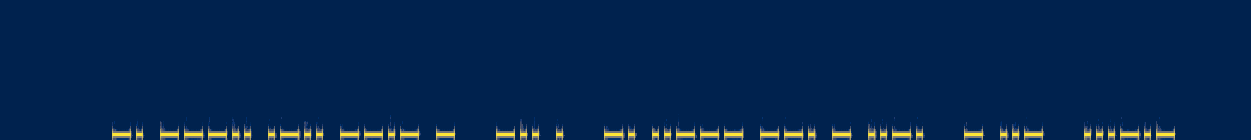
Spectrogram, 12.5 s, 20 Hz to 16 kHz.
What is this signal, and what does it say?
Morse code, heard as a keyed tone, about 20 wpm, 700 Hz. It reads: N8LQT DE N2GTF TU <SK>
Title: K1USN SST QSO Practice 20wpm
